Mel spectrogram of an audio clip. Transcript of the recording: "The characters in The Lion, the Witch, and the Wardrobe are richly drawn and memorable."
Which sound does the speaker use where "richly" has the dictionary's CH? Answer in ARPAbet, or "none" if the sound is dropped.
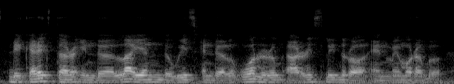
S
